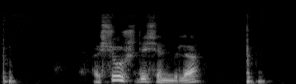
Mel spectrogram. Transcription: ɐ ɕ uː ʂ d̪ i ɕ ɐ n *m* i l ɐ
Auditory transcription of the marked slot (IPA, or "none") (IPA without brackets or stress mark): b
